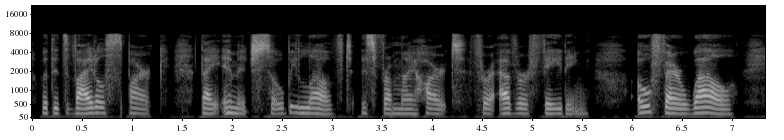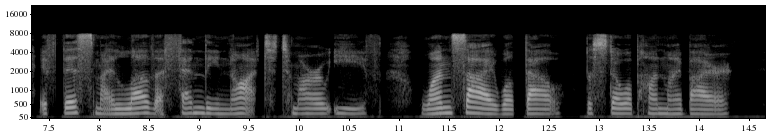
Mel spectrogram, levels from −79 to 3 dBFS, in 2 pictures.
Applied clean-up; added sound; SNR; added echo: none; none; none; none.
